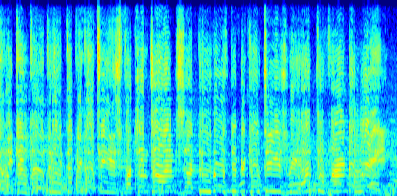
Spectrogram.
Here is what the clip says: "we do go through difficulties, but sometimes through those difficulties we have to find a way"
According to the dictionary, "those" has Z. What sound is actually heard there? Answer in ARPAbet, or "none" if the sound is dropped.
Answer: Z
